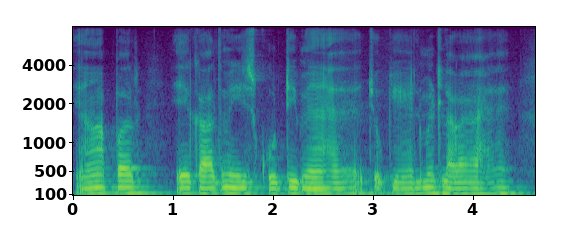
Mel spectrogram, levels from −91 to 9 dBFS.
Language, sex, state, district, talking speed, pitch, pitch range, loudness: Hindi, male, Jharkhand, Ranchi, 155 wpm, 105 Hz, 100-110 Hz, -14 LUFS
